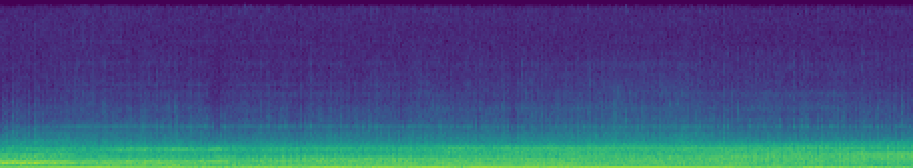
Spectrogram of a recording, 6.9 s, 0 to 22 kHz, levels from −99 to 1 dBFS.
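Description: No technical faults are audible.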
